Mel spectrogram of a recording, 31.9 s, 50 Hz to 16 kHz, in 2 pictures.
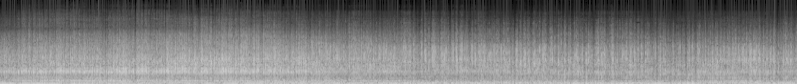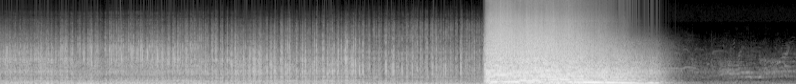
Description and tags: Top Fuel 1 - Santa Pod (B)
Recorded using a Sony PCM-D50 at Santa Pod raceway in the UK.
